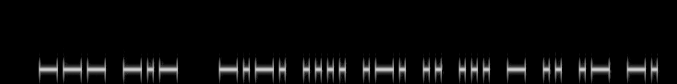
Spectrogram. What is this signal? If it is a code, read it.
Morse code, heard as a keyed tone, about 20 wpm, 700 Hz. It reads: OK CHRISTIAN
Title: Practice QSO - Exchange 3 - More Info - 20wpm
